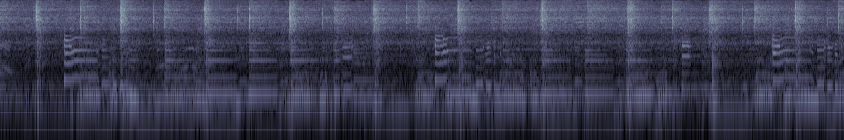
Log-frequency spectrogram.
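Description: Background music: a guitar-led tune over a steady drum beat.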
